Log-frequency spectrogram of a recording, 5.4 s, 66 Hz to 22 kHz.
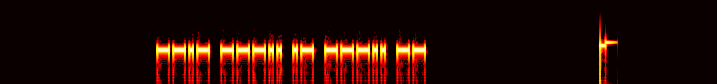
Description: Morse code, heard as a keyed tone, about 39 wpm, 700 Hz. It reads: Q8A8M
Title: Code Groups - 5 Letter:Numbers - 40wpm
